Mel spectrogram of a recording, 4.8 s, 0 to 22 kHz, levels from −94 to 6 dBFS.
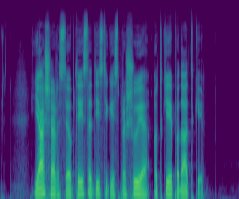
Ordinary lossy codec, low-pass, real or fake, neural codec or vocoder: none; 19.8 kHz; real; none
